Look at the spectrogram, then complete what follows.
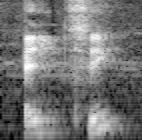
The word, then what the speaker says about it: Ötzi: Ötzi. Porque es O con diéresis. Ötzi. Es Ötzi. Es como una O abierta.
